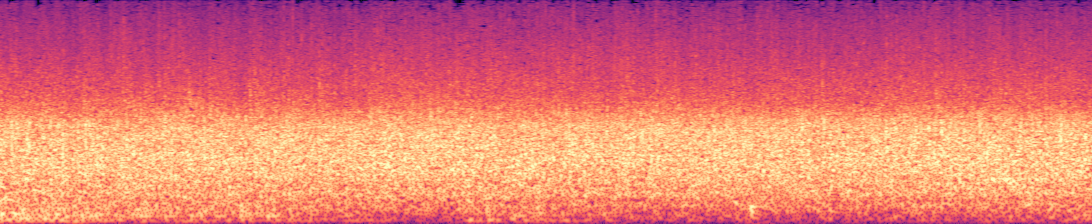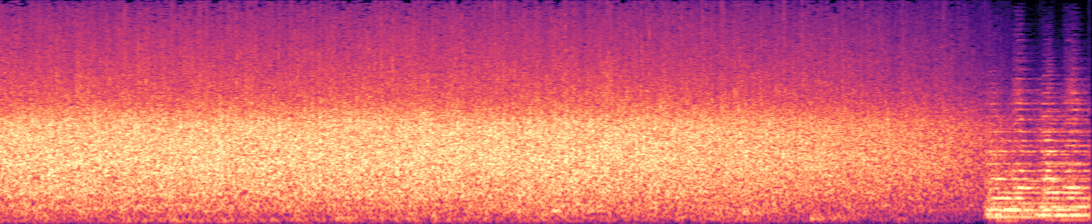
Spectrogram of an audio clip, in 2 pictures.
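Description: A large audience applauds loudly in a big hall, then the applause fades.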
